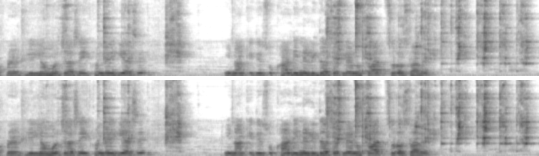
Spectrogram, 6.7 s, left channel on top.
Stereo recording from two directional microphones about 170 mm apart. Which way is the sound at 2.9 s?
15° right (ahead or behind).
